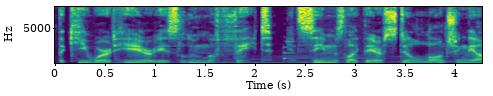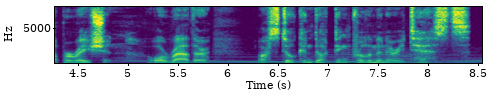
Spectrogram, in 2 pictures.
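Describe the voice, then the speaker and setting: A grave, knowing warrior guide from a video game. His voice sits low, and he speaks with measured, solemn formality. Faint music runs underneath. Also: fairly even intonation, vocal fry. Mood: grave, analytical.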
